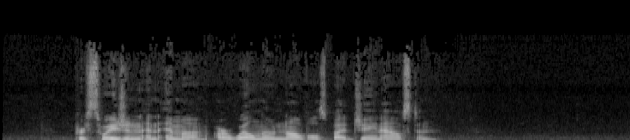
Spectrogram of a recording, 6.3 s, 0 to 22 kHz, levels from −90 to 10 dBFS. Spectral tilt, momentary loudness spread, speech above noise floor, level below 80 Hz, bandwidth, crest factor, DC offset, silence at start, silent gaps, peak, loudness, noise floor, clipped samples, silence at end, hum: -5.5 dB/octave; 10 LU; 40 dB; -52 dBFS; 16 kHz; 20 dB; under 0.1%; 0.75 s; none; -6 dBFS; -25 LUFS; -65 dBFS; under 0.1%; 1.95 s; none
